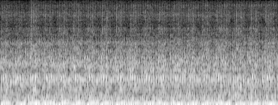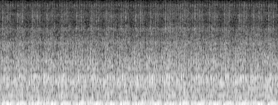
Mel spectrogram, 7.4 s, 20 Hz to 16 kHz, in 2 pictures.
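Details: Ford 5000 tractor with a swapped-in Ford Brazilian 7.8 six-cylinder turbo diesel, early run after first fire-up, long-sat engine burning off water vapor: steady, even low idle rumble with no knocks, misses or rattles; healthy.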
